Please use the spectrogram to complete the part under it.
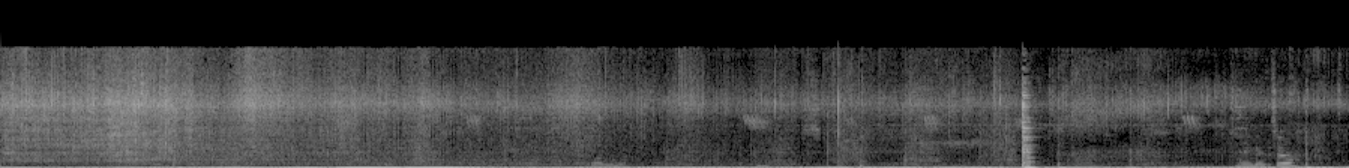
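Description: Egg frying in a pan, turned with a spatula, giving a steady low sizzle with faint scraping and one sharp clatter partway through.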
